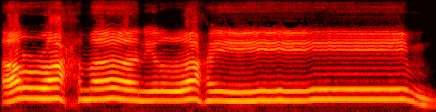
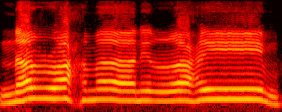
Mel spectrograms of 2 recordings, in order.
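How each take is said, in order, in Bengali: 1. স্টপের পরে 'a' ধ্বনি দিয়ে এটি নতুন করে শুরু হয়। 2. আগের শব্দ থেকে আসা 'n' দিয়ে এটি শুরু হয়। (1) "হামজা জবর দিয়ে মিলায়ে পড়তে হবে" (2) "ওয়াকফ না করে মিলায়ে পড়ি"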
